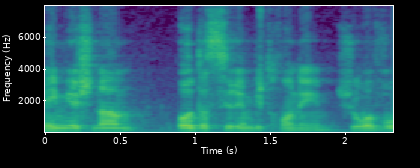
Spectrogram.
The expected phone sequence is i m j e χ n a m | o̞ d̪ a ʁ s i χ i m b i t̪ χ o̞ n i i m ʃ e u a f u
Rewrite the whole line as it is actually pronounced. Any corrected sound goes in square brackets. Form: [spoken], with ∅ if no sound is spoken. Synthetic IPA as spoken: i m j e [ʃ] n a m | o̞ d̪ a [∅] s i [ʁ] i m b i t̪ χ o̞ n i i m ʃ e u a [v] u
